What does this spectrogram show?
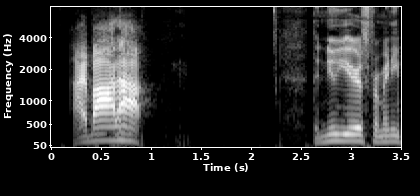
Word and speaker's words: Ibotta: other sponsor today is iata IB o TTA app pronounced I ibata the New Year's for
